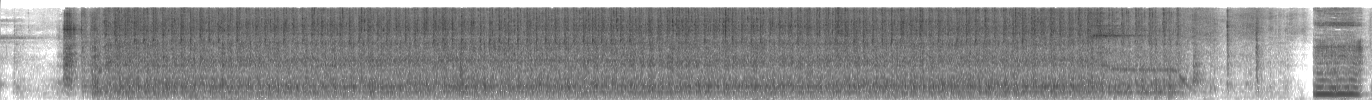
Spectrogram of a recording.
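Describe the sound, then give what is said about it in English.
A sewing machine sewing a straight stitch on a binding, a loud, even motor whir with rapid needle chatter that runs steadily for about nine seconds before stopping, followed by a brief click. “I put it in my machine and I just sewed a straight stitch down. So let's do that together here. Here we go. We're sewing a straight stitch.”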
